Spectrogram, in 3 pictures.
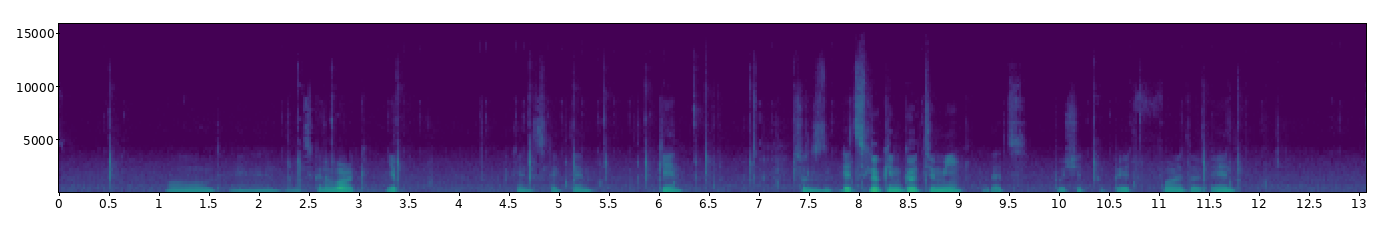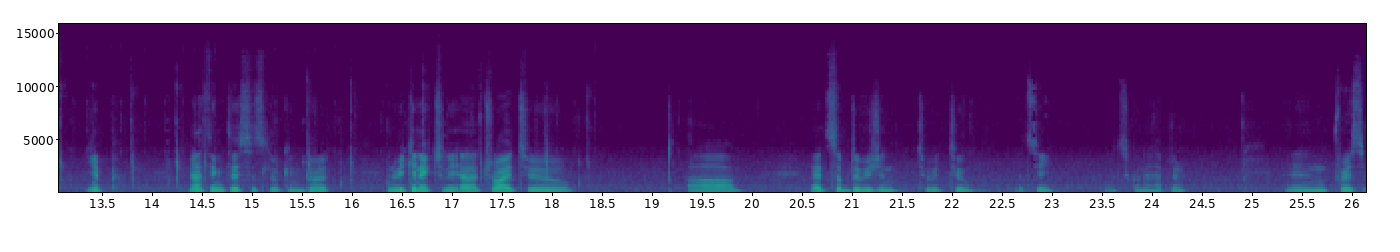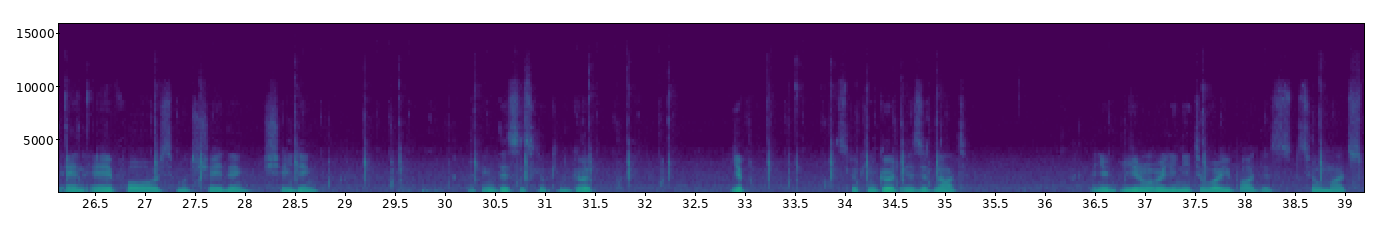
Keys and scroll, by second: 0.6 3, 2.5 2, 2.9 3, 3.5 2, 5.0-7.5 typing, 6.6 ctrl+s, 10.5 2, 10.9 3, 11.6 2, 11.9 1, 13.3-18.5 typing, 26.1-28.6 typing, 29.7-35.5 typing, 38.6-39.1 typing.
